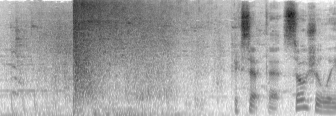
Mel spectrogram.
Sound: crash

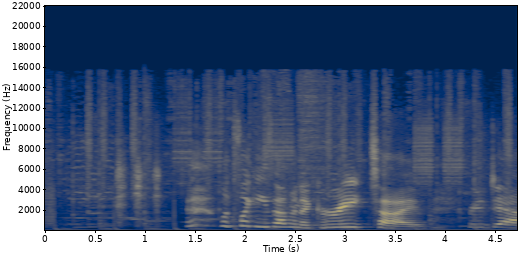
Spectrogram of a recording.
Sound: chuckles

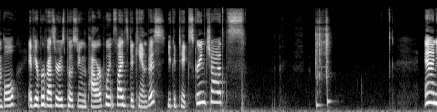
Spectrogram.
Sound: screenshot sound

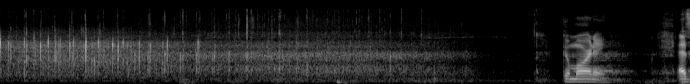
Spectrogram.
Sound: applause

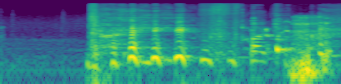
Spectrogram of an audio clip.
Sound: laughing

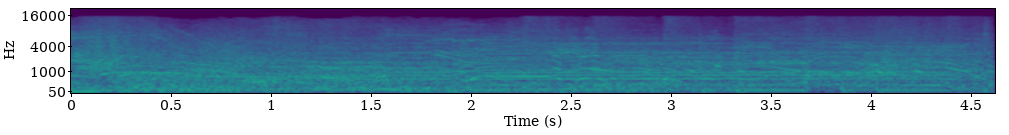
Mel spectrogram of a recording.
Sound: cheering

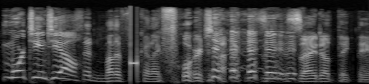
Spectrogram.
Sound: beep

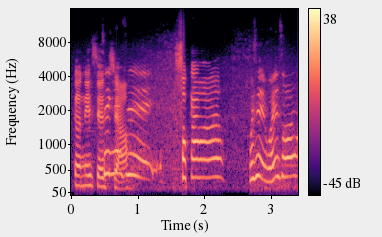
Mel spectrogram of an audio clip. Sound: in Taiwan language

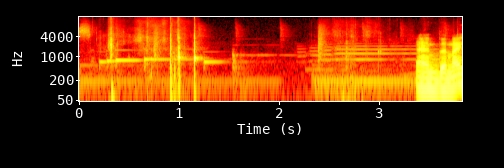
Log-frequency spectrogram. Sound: teeth crunching

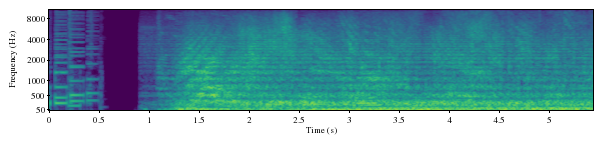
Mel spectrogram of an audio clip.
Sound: dramatic twister and helicopter sounds

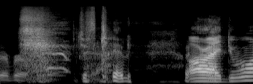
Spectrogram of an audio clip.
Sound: scoffs

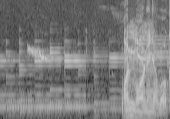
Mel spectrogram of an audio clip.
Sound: birds chirping

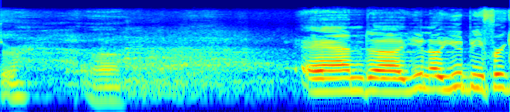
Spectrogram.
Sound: audience laughing

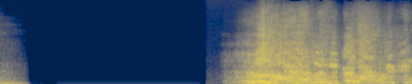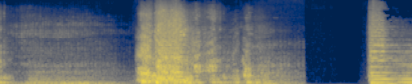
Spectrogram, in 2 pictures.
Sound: lion roars

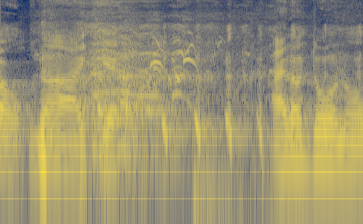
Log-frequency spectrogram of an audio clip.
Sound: laughs

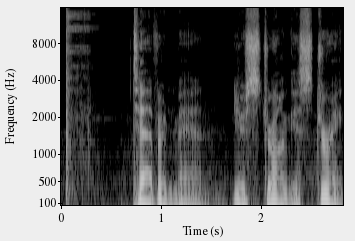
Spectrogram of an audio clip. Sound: gold coins hitting against each other

